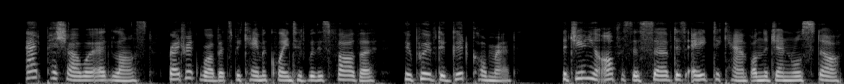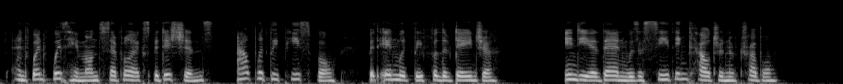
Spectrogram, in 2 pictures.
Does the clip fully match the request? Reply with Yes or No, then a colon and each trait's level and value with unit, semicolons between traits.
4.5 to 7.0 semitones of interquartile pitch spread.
No: average, 3.7 semitones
